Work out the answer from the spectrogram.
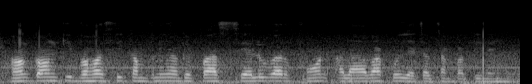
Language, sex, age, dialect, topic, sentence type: Hindi, male, 60-100, Awadhi Bundeli, banking, statement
